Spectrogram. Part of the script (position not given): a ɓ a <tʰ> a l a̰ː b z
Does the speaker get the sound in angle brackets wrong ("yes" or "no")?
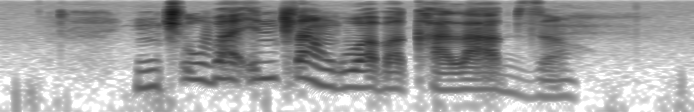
yes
